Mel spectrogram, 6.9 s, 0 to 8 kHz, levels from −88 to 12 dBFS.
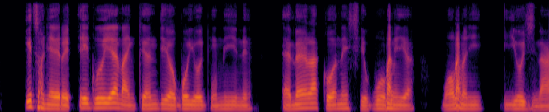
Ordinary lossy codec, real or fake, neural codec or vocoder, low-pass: none; fake; codec, 16 kHz, 1 kbps, FunCodec, trained on Chinese and English, 50 frames a second; 7.2 kHz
